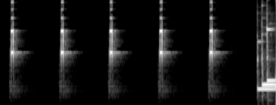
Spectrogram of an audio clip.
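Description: A timer ticks once each second.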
